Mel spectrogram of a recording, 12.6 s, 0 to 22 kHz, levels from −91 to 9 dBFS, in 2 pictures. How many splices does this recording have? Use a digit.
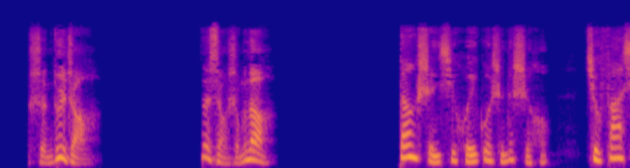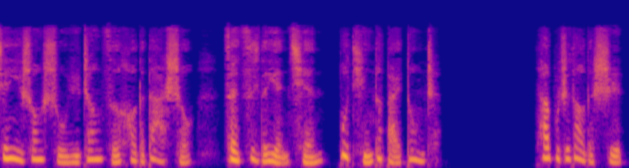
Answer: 0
